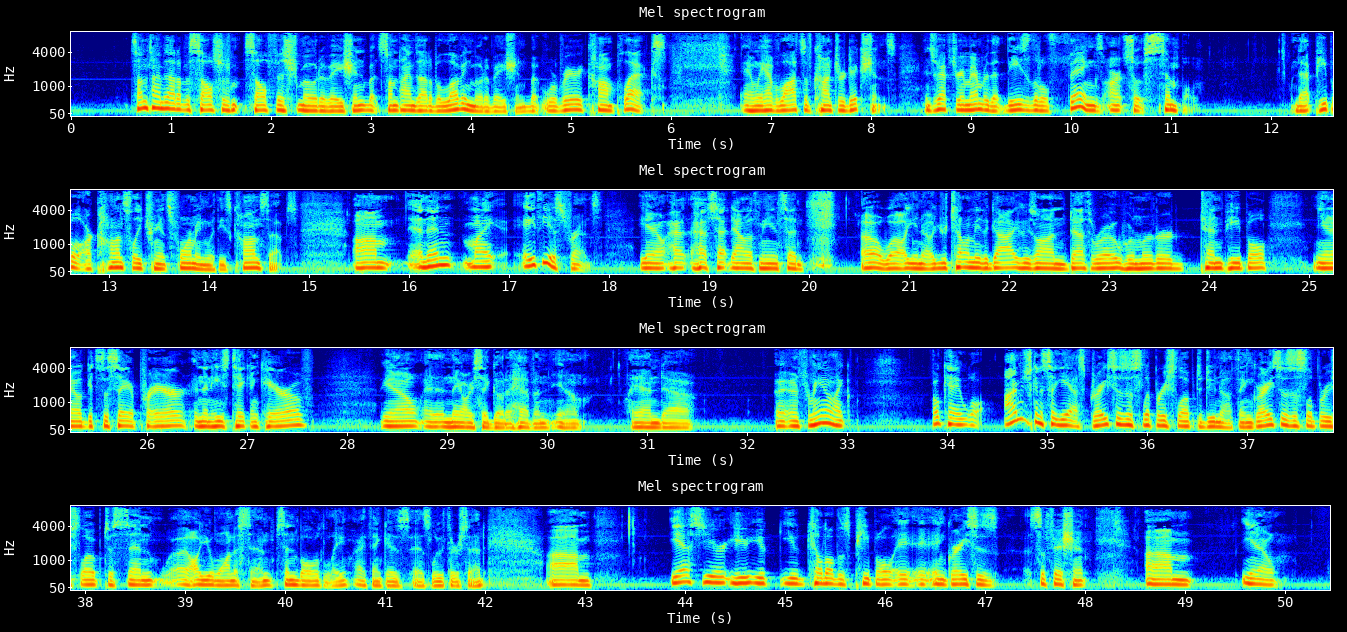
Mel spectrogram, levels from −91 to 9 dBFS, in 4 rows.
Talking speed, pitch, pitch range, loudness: 195 wpm, 130 Hz, 120-145 Hz, -15 LUFS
